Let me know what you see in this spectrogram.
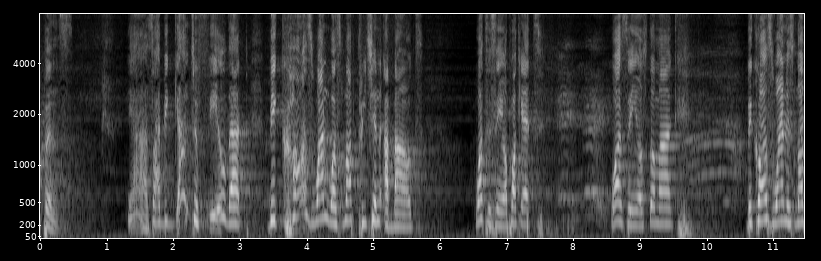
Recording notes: Preached at First Love Center; Ayeduase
